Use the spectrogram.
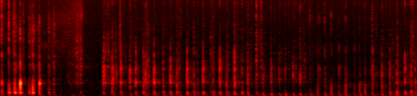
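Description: Fast tapping on a leather shoe with no talking: dense, dull taps with almost no ring, loudest in the first half-second. After a brief silence around the one-second mark, the taps continue in a quick, uneven stream to the end.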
